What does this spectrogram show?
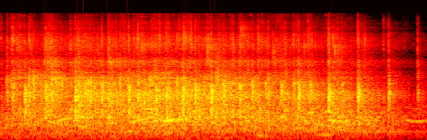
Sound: applause

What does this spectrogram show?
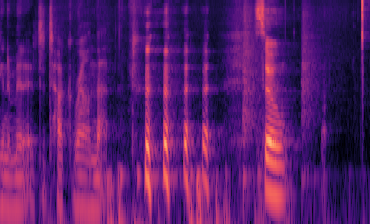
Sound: laughs

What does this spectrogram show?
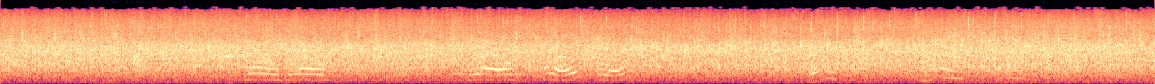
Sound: applause

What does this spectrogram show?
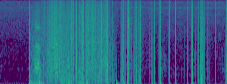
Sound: static

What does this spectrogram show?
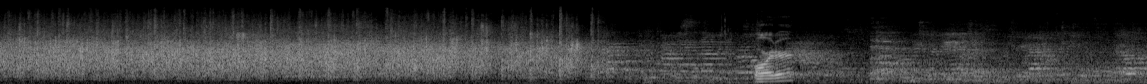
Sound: applause

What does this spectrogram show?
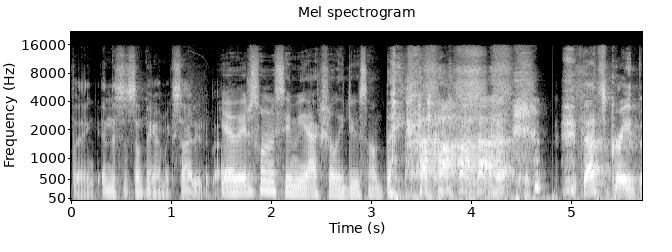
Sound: laughing

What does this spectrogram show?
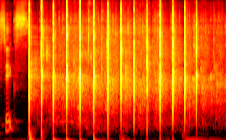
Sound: everybody clapping

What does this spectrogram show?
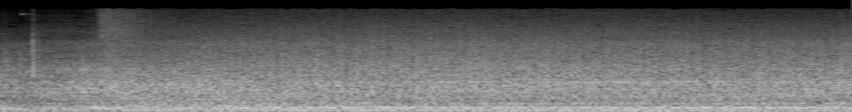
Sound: boat roars

